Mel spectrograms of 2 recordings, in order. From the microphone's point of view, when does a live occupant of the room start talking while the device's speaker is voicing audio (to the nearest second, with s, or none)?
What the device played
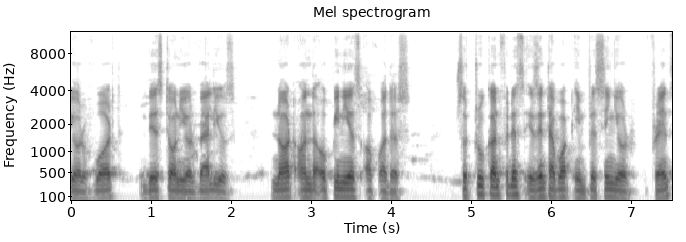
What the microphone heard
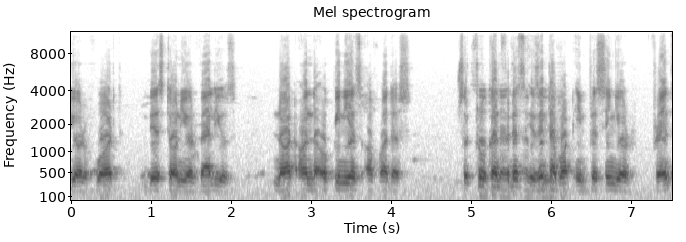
5 s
